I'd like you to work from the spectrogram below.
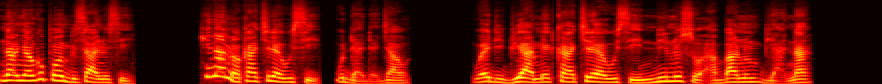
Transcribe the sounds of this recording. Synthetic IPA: nã˨o˨ɲã˨ŋko˦pɔ̃˦m˦bi˨sa˦˨nʊ̃˦sḛ˨ | hɪ̃˦nã˦nɔ̃˨kʰã˦t͡ɕʰɪ˦ɾɛ˦˨wʊ˦sḛ˨wʊ˦dæ̰˨dæ̰˨d͡ʑa˦wʊ˦ | wɔ˨˦æ˦di˨dɥa˨mɪ̃˦kʰã˦t͡ɕʰɪ˦ɾɛ˦˨wʊ˦se˨n̩˦nĩ˦nʊ̃˦sʊ˨ʔa̰˨ba˦nʊ̃˦mbi˨a̰˨nã˦

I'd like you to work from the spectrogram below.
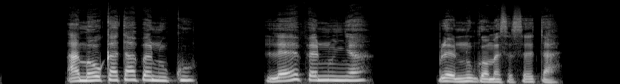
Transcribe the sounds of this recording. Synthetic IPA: a˨mẽ˨wo˦ka˦t̪ã˦ɸe˦nũ˦ku˦ | le˨˦ɸe˦nũ˦ɲã˦ | k͡ple˦nũ˦ɡɔ˨mẽ˨se˨se˦t̪a̰˨

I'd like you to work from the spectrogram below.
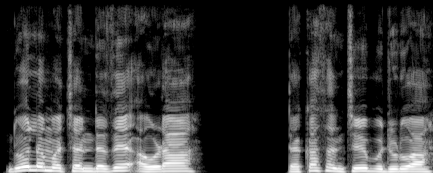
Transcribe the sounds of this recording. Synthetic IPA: doː˦le˨mɐ˨t͡ʃɛ˨nda˨za˦˨jʔa˨wɽaː˦ | ta˨kɐ˦s̬ɐ˨nt͡ʃeː˦bʊ˨dʊ˦ɽwaː˦

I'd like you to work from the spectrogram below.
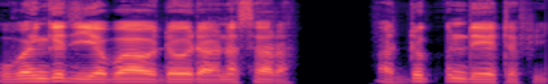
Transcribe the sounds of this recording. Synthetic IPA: ʔʊ˨bɐ˦ŋɡʲɪ˦d͡ʒiː˨jaː˦baː˦wa˨da˦wdaː˨nɐ˦sɐ˦ɾaː˨ | ʔa˨dʊ˦k̚ʔɪ˦nda˨ja˦tɐ˨ɸḭ˦

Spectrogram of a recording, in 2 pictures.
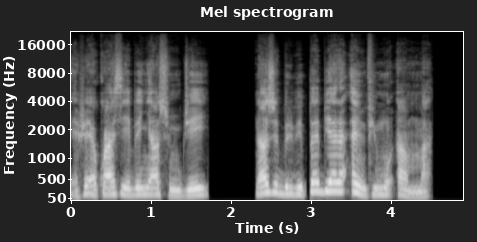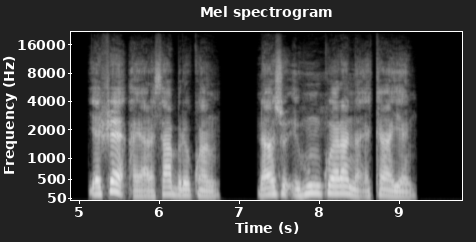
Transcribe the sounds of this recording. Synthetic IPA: jɛ̰˨ɕᶣɛ˦ɛ˨kʷʰã˦ns̬ɪ˦ɛ˨be˦ɲã˦sʊ̃˨m˨d͡ʑᶣe˦i˦ | nã˦n˦s̬ʊ˨bi˨ɾi˨bi˨pʰæ˦bi˦a˦ɾa˦ʔæ˦˨m̩˨fi˦mũ˦ʔã˨m̩˨ma̰˦ | jɛ˨ɕᶣɛ˦ʔa˨ja̰˨ɾɪ̰˨sa˦bɪ˦ɾɪ˦kʷʰã˦n | nã˦n̩˦sʊ˨ʔe˨ɦũ˦ŋ˦kʰũ˦a˦ɾa˦nã˨ɛ˨kʰã˦˨jɛ̃˦n

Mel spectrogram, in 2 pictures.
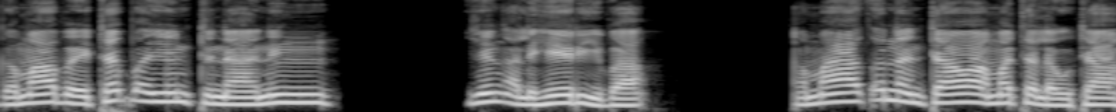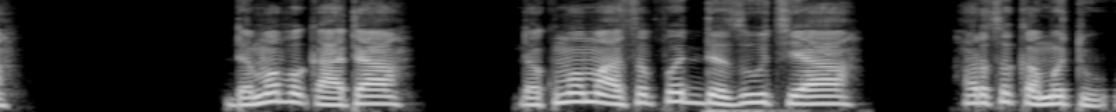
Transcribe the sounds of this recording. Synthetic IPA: ɡɐ˨maː˦ba˨jtɐ˦ɓa˨jɪ˦ntʊ˨naː˨nɪ˦ɲ | jɪ˦ŋʔa˨lɦeː˦ɾiː˨ba˦ʔ | ʔa˨mːaː˦jaː˦sʼɐ˦nɐ˨ntaː˦waː˦˨mɐ˦tɐ˨la˨wtaː˦ | da˨mɐ˦bʊ˨kʼaː˨taː˦ | da˨kʷʊ˦ma˦maː˨suː˦ɸɪ˦t̚da˨zuː˦t͡ʃɪ˨jaː˦ | ha˦rsʊ˦ka˨mʊ˦tu˨ʔ

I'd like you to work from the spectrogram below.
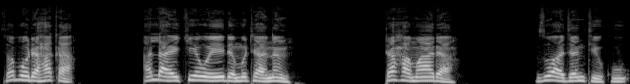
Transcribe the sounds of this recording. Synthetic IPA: sɐ˦boː˨da˨ɦa˦ka˨ | ʔa˦lːaː˨jaː˦kʲeː˦wɐ˨jeː˦da˨mʊ˦taː˨nɛ˦n | ta˦ɦa˨maː˦da˨ | zʊ˦waː˨d͡ʒɐ˦nteː˨kʷuː˦

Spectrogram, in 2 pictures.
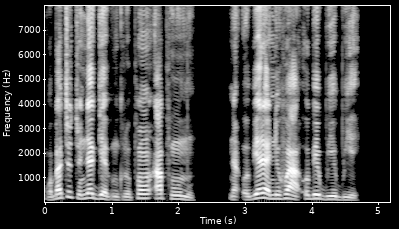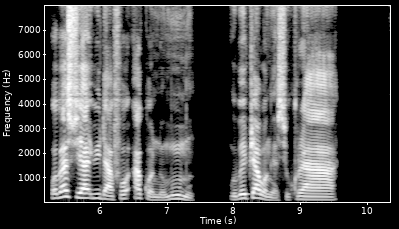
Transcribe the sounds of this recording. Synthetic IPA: wɔ˨bɛ˦tʊ˦tʰʊ̃˨nɛ˦ɡe˨bŋ̩˨kʰu˨ɾo˨pʰɔ̃˦na˦pʰʊ̃˦mũ˨ | nã˨ʔo˨bi˦a˦ɾa˦˨nĩ˦ɦɔ˦a˨ʔɔ˦be˦bu˨e˨bu˨ḛ˨ | wɔ˨bɛ˦sɪ˦a˦ju˦da˨fʊ˦ʔa˦kʰɔ̃˨n˨nʊ̃˨mũ˦mũ˨ | wɔ˨bɛ˦t͡ɕᶣa˦wɔ̃˨ŋæ̰˨su˨kʰʊ˦ɾaː˦

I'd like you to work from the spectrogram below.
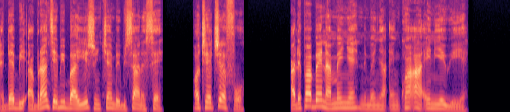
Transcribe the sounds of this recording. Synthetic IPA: ɛ˨dɛ˦bi˦ʔa˨bɾã˦n˦tʰɪ˦æ˦bi˦baː˨jeː˦su˨ɲ̩˨t͡ɕʰɛ̃˦nbe˨bi˨saː˦˨nʊ̃˨sɛ˦ | ɔ̰˨t͡ɕʰɪ˦ɾɛ˦t͡ɕʰɪ˦ɾɛ˦fʊ˨ɔ˨ | a˨dɪ˨pʰa˦bɛ˦nã˨mɪ̃˦ɲɛ̃˦nɪ̃˨mɛ̃˨ɲã˨ʔɪ˨ŋ̩˨kʷʰã˦ʔa˨ʔɛ˦nĩ˦æ˨ɥi˨ḛ˨jɛ˦

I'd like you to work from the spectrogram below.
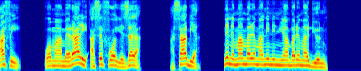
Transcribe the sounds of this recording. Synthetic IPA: a˨fe˨ḭ˨ | wɔ˨mã˨mɛ˨ɾa˦ɾi˨ʔa˨sɪ˦fʊ˨˦ɔ˦je˨za˦ja̰˨ | a̰˨saː˦bi˨a̰˨ | nɪ̃˦nɪ̃˨˦mã˦m˦æ˦ɾɪ˦mã˨nɪ̃˦nɪ̃˦ũ˦a˨ba˦ɾɪ˦mã˦di˨o˨nṵ̃˨

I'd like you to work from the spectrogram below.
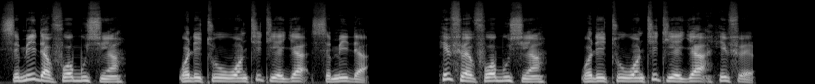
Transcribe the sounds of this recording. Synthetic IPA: sɛ˨mĩ˦da˨fʊ˦ɔ˦bu˦sũ˨a˨ | wʔɔ˨dɪ˨tʰʊ˨wɔ̃˨n˨tʰɪ˦tʰi˨ɛ˨d͡ʑa˦sɛ˨mĩ˦da̰˨ | hɪ˦fɛ˨fʊ˦ɔ˦bu˦sũ˨a˦ | wɔ˨dɪ˨tʰʊ˨wɔ̃˨n̩˨tʰɪ˦tʰi˨ɛ˨d͡ʑa˦hɪ˦fɛ̰˨ɾ

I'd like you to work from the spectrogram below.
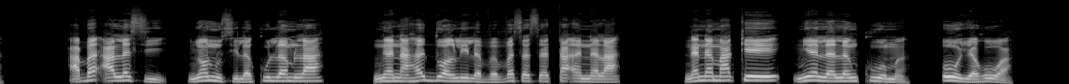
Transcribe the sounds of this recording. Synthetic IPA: a̰˨bɛ˦ʔa˨lɛ˦si˨ | ɲɔ̃˦nũ˨si˨lɛ˨ku˦lɛ˦mla˦ | ŋɛ̃˨nã˨ɦɛ˦d̪o˦a˨ɣli˦lɛ˨vɛ˨vɛ˦sɛ˦sɛ˦t̪a˦ʔɛ˦nɛ̃˨la˦ | nɛ̃˨nɛ̃˦mã˦ke˦mĩ˦ɛ˦lɛ˨lɛ˦ŋ̩˦ku˦wo˨mɛ̰̃˨ | o˦je˨ɦo˦wa̰˨

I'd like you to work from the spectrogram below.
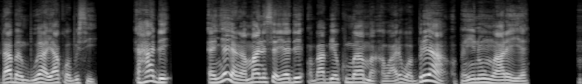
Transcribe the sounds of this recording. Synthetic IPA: la˦bã˨m˨bu˨a˦˨ja˦kʰɔ˨bʊ˦sḛ˨ | ɛ˨ɦa˦dɪ˦ | æ˨ɲɛ̃˦jɛ˨ŋã˨mã˦nɪ̃˦sɛ˦jɛ˦dɪ˦ʔɔ˨ba˦bɪ˦æ˦kʷʰũ˦mã˦mã˨ʔa̰˨waː˨ɾɪ˦wɔ˨bɪ˦ɾɪ˦a˨ɔ˨pʰæ̃˨ɲɪ̃˦nʊ̃˦ŋ˦hʊ̃˨a˨ɾɪ˦˨jɛ˦

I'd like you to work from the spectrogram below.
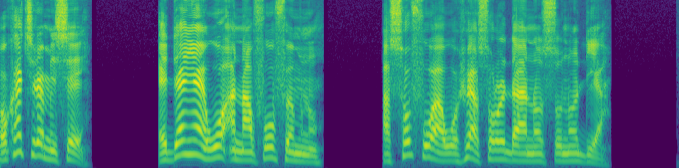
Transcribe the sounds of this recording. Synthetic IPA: ɔ˨kʰa˦t͡ɕʰɪ˨ɾa˨mɪ̃˨sɛ˦˨ | ɛ˨dã˦n˦ã˦˨wɔ˦ʔa˨nã˨fʊ˦ɔ˦fã˦mnʊ̃˦ | a˨sɔ˦fʊ˨˦a˨wɔ˨ɕᶣɛ˦a˨sɔ˦ɾʊ˦daː˦nʊ̃˦sʊ˦nʊ̃˦dɪ˨a̰˨

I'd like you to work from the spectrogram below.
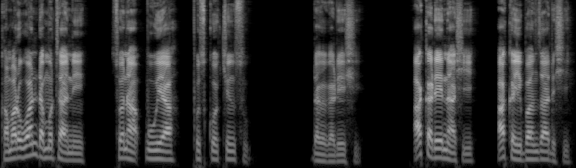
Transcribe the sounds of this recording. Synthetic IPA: kɐ˨mɐ˦rwɐ˦nda˨mʊ˦taː˨neː˦ | sʊ˦naː˨ɓuː˦jaː˦ | ɸʊ˦skʷoː˦kʲɪ˦nsu˨ʔ | dɐ˨ɡa˨ɡɐ˨ɽeː˦ʃi˦ʔ | ʔa˦ka˨ɽeː˦naː˨ʃi˦ | ʔa˦ka˨ji˦bɐ˦nzaː˦da˨ʃi˦ʔ

